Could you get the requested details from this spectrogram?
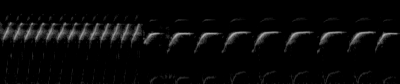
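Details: A Belgian canary of the "campainha" song type, whose song is used for teaching young birds, sings a fast, high trill of about a dozen notes, then bright rising whistled upslurs about three times a second; nothing else is heard.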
